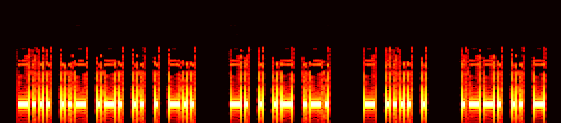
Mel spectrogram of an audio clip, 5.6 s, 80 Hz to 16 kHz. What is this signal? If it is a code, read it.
Morse code, heard as a keyed tone, about 34 wpm, 650 Hz. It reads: BURIED NEAR THE PIT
